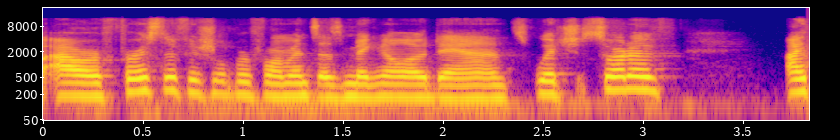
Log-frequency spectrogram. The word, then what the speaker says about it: Mignolo: And Mignolo, although if I say it correctly, the Italian way, I believe it's Mignolo, but I always say it a horrible American way.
